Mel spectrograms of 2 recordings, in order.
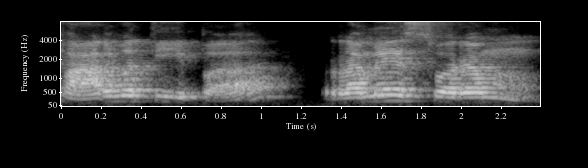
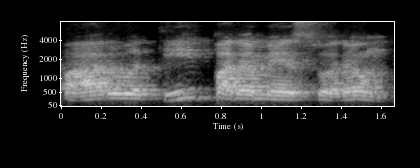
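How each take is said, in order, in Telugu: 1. విరామం 'pa' అక్షరానికి తర్వాత వస్తుంది. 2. విరామం 'pa' అక్షరానికి ముందు వస్తుంది. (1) "ఒక అక్షరాన్ని ముందుకు కలిపి గ్యాప్ ఇస్తే" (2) "ఒక చిన్న గ్యాప్ ఎక్కడ"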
